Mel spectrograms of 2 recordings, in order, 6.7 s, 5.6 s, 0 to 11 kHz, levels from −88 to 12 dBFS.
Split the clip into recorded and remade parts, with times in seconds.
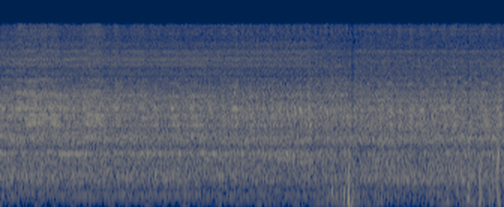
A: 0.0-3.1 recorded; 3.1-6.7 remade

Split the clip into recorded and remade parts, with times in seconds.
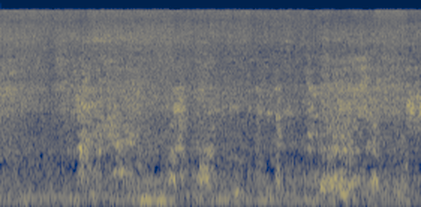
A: 0.0-0.5 remade; 0.5-3.9 recorded; 3.9-5.6 remade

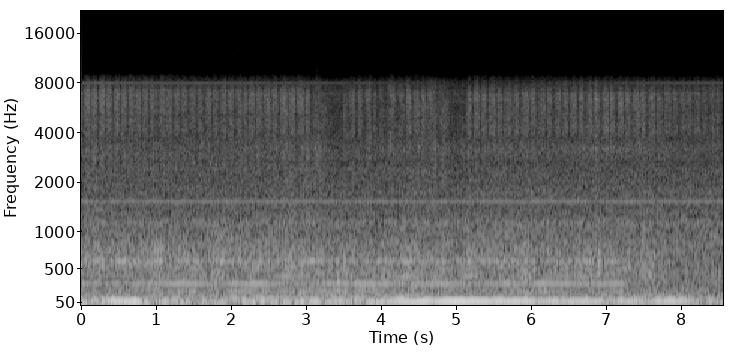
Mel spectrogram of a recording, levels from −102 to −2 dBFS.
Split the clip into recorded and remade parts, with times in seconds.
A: 0.0-8.6 recorded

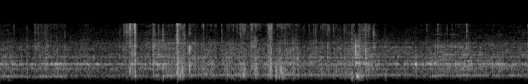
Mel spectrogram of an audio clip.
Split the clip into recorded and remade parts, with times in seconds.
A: 0.0-1.7 remade; 1.7-3.7 recorded; 3.7-5.3 remade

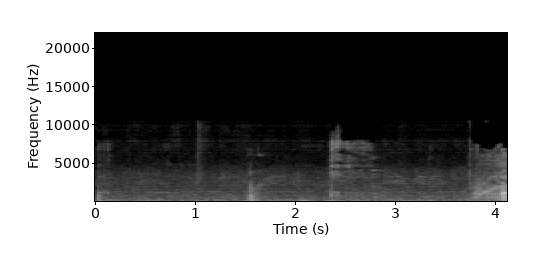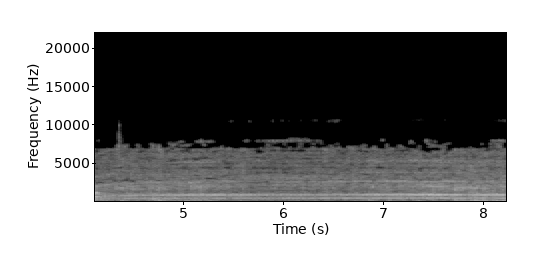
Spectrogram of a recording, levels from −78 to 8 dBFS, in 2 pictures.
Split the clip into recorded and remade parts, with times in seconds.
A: 0.0-8.2 remade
